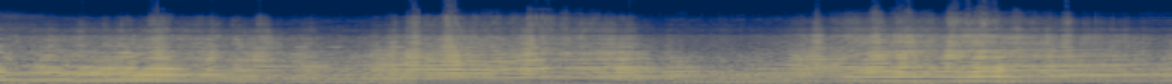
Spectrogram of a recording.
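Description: GEICO Skytypers propeller airplanes making a low pass at an airshow, a loud sustained multi-engine propeller drone with a strong harmonic hum that swells and fades slightly as the formation passes overhead.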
